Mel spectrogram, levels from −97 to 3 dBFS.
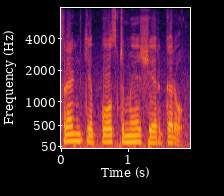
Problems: background sounds at intervals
